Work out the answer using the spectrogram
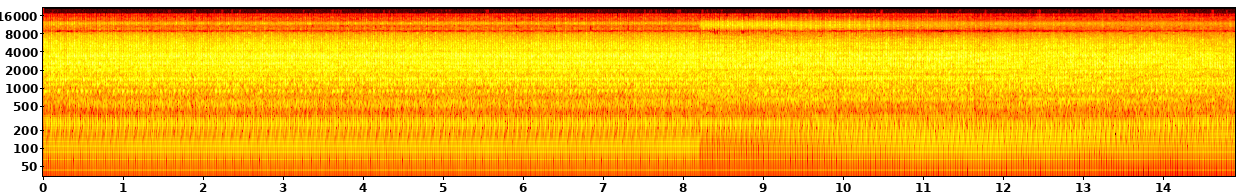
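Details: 1936 Allis Chalmers WC tractor barn find, just started, burning oil out of the manifold, oil pressure up: a steady, even low thrum for sixteen seconds with a slight settle in pitch midway and no knocks or misses; smooth idle.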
